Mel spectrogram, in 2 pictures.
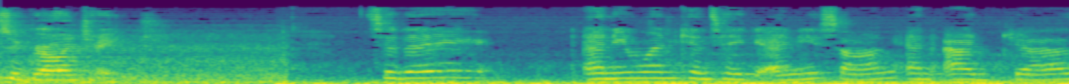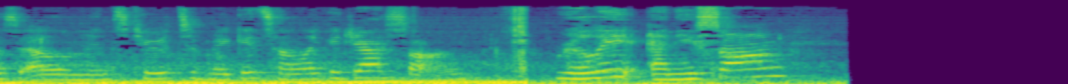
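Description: A young girl sings close to a microphone.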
